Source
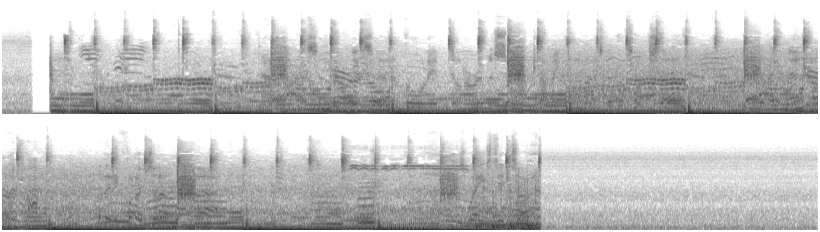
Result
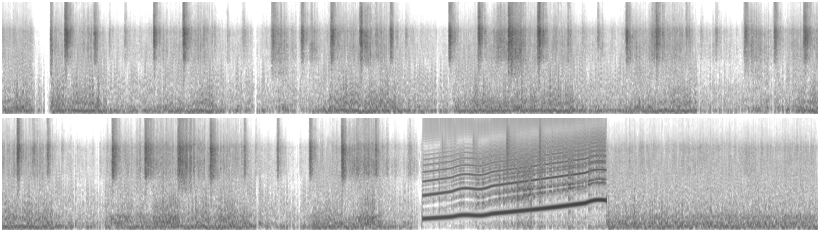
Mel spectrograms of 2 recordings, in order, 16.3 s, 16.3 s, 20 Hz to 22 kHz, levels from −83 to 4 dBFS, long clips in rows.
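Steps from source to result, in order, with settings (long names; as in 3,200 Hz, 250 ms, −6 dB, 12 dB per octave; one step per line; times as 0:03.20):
adaptive Wiener filter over 41 samples
in parallel at −10.5 dB: fuzz pedal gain 46 dB, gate −55 dBFS
on the sum: tape delay 445 ms, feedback 82%, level −16 dB, low-pass 2,400 Hz
on a send at −8 dB: convolution reverb RT60 0.30 s, pre-delay 4 ms
on the sum: downward compressor 20 to 1, threshold −20 dBFS, peak gain reduction 17.5 dB
Chebyshev band-stop filter 270–4,400 Hz, order 2
notch comb filter 180 Hz
cochlear-implant simulation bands 8
sound drawn into the spectrogram rise, 0:12.37–0:14.22, 430–1,100 Hz −19 dBFS
leveller curve on the samples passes 5
spectral tilt +4.5 dB per octave
wow of a warped record 45 rpm, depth 100 cents
level −9.5 dB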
